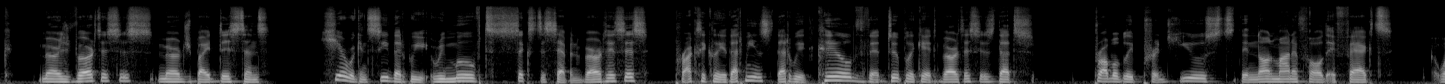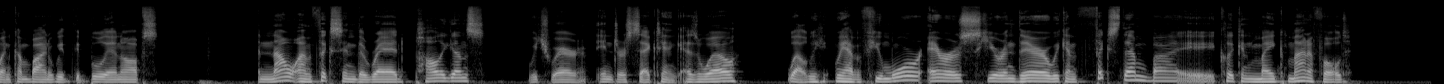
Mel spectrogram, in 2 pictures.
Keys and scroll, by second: 9.6 alt+a, 12.1 ctrl+z, 12.1-16.0 typing, 17.3 alt+2, 19.1 shift+f, 20.5 shift+f, 21.6 Tab, 23.5 alt+Tab.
